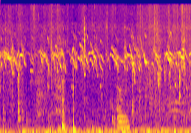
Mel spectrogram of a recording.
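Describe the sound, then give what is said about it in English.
Chickens, including a big Americana, clucking in a busy coop, with many overlapping chirpy calls and short low clucks, a steady flock murmur filling the background. “There's a really big one in here, a big Americana.”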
